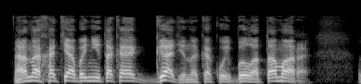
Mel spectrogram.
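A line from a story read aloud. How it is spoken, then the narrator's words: Angry shout. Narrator (Russian): зло крикнул Концевич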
